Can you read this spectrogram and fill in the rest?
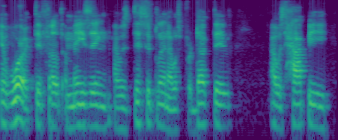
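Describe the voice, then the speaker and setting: A man's voice: mid-range voice, flat delivery, normal speed, a little mellow. A man from Argentina with a Latin American accent and Spanish as his first language, speaking as a guest and telling his personal story reflectively in conversation.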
